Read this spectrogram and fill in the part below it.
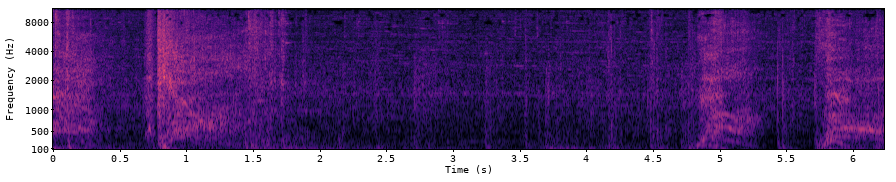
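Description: A monster snarls and growls.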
